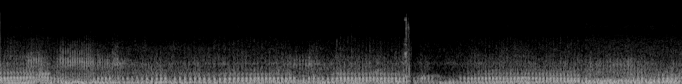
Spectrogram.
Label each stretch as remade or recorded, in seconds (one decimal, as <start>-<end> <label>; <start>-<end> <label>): 0.0-5.2 remade; 5.2-6.8 recorded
